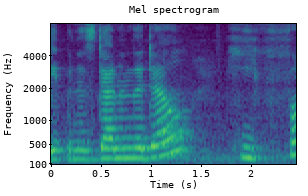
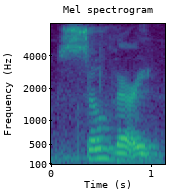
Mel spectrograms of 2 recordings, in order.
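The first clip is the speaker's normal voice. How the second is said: fading; 7 semitones lower, 10 dB quieter than usual. A narrator's reading. Sleepy bear fading out.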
